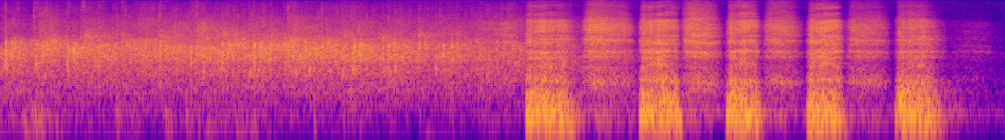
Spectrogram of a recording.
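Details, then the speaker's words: Loud, rapid, heavy gasping breaths, about six forceful breaths in three seconds, played after crowd noise at a startup pitch as the sound of an acute lung failure patient fighting to breathe; laboured breathing. "this is not just me being nervous or hyperventilating unfortunately it is far more serious it is the sound of one of the Six Million lung failure patients fighting for their lives each year"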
